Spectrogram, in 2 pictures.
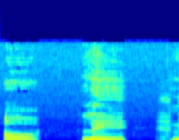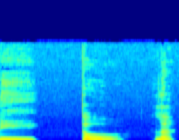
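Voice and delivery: "A, Lan, ni, to, la" with a pause after each; syllable by syllable. Shown as a demonstration. Teacher sounding out each syllable for students. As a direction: separate each syllable clearly. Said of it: "It's pronounced like this".

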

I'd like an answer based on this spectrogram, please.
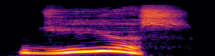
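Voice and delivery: put-on girl's high surprised echo; surprised question. A narrator's reading. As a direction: ask back in surprise. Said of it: "удивлённо переспросила Лилани". (удивлённо переспрашивая)

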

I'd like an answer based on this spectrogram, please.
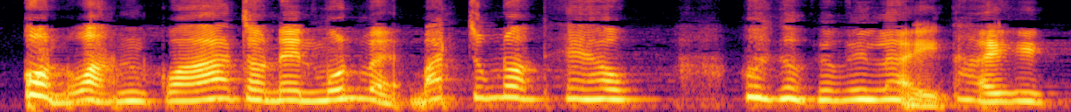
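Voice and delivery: a frightened spirit pleads, mildly whimpering; whimpering ghost. Acted. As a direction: beg the exorcist, whimpering and rising as the fear builds. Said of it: "sợ mất mật mếu máo".

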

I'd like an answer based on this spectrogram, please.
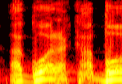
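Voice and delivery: usual speaking voice

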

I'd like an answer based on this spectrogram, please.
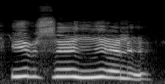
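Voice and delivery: high, loud, very slow wail; loud peasant keening; continuing lament. A narrator's reading. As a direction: drag out the lament. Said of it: "продолжал причитание голос за дверью".

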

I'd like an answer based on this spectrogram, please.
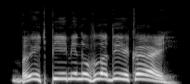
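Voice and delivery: high shout for Pimen. A narrator's reading. Dorofei backs Pimen in the brawl, high shout. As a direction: shout it over the crowd. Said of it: "кричал Дорофей".

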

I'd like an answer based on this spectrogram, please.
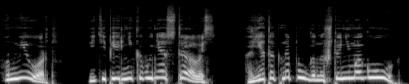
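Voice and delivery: frightened woman, very high voice; frantic female hysteria; hysterical. Acted. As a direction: plead in high-pitched panic. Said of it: "Голос молил на истерической ноте".

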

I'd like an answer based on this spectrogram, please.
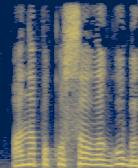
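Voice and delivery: usual speaking voice

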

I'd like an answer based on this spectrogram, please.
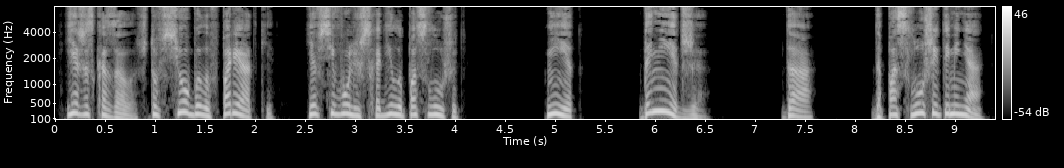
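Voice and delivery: high, loud upset phone argument; upset arguing. A narrator's reading. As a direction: plead and argue with grandpa. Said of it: "продолжала причитать".

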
